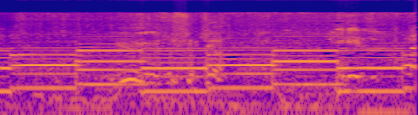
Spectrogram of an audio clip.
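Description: A vehicle horn, pressed by hand, honking out a tune: a run of sustained, buzzy tones stepping up and down in pitch for about four seconds, steady and fairly loud.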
